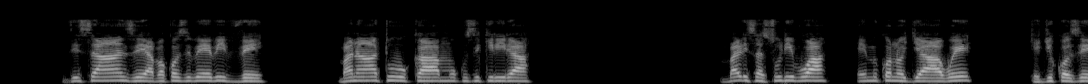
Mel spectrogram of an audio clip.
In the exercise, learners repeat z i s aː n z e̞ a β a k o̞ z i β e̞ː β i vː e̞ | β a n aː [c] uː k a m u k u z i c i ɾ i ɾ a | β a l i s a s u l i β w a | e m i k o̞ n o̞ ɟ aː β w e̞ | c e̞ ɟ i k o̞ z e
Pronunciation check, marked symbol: incorrect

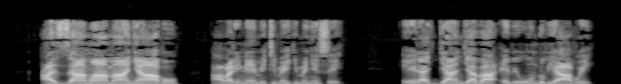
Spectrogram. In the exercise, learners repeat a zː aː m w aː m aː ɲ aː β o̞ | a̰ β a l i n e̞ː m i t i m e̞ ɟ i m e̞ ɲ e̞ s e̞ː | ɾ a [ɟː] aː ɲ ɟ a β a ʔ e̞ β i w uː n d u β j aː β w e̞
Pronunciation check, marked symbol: correct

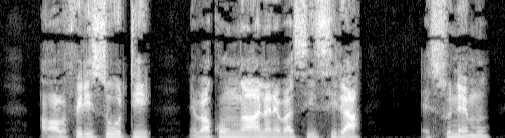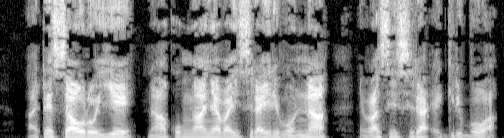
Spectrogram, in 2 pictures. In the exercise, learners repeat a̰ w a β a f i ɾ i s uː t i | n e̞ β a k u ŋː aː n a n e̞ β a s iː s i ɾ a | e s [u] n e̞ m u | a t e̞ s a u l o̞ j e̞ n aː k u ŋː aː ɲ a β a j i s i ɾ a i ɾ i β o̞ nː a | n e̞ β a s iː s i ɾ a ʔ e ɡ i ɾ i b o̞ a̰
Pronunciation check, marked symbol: correct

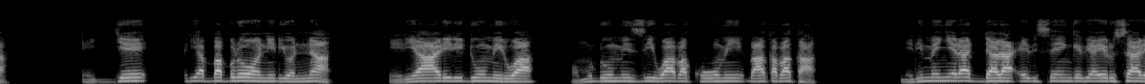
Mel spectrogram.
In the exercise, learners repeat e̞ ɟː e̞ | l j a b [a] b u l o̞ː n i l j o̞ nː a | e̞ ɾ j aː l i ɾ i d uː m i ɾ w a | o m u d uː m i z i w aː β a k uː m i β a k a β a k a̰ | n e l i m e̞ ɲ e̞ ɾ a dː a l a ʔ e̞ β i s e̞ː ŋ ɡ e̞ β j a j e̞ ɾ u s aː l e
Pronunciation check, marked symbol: correct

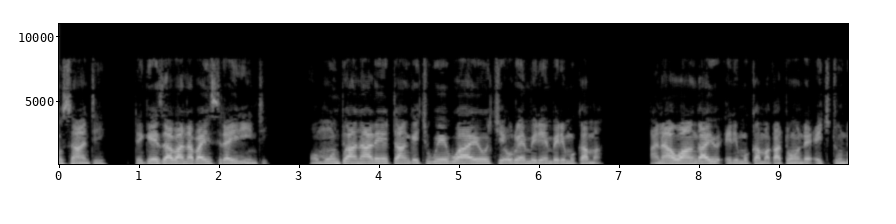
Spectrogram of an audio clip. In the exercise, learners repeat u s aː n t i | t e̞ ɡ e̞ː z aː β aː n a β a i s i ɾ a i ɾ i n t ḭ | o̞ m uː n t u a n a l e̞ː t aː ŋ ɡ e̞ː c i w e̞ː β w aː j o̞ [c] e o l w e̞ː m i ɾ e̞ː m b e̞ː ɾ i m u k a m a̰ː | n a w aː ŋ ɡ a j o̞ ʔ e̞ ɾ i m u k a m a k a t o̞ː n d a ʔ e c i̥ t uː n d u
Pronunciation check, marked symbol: correct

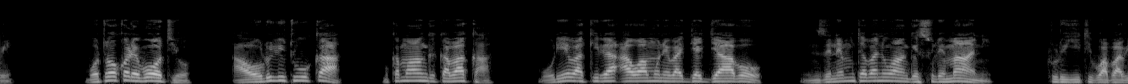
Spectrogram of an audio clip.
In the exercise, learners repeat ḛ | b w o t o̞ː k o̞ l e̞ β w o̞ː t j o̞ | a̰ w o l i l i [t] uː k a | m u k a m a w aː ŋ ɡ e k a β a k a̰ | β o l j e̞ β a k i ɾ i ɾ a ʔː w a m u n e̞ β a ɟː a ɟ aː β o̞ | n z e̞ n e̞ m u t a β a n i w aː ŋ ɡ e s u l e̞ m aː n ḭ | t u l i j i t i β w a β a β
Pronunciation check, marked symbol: correct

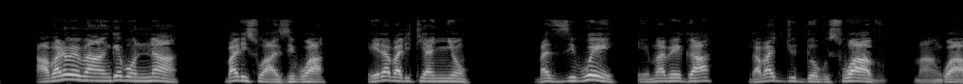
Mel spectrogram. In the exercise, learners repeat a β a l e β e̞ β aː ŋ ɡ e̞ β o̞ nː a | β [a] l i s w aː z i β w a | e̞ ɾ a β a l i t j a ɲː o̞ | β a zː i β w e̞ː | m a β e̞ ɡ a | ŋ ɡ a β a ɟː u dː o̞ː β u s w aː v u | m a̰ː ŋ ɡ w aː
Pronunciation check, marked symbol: correct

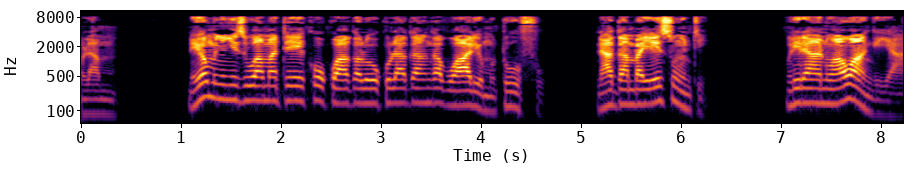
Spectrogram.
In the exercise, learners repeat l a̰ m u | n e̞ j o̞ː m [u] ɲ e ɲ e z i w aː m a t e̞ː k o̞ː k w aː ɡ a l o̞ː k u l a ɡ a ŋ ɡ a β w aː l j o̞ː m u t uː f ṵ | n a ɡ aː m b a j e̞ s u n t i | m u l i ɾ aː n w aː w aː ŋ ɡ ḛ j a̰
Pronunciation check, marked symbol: correct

